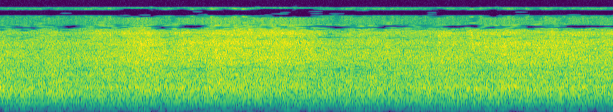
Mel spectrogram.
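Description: Steady, even rushing noise with no distinct knocks, tones or rhythm.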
